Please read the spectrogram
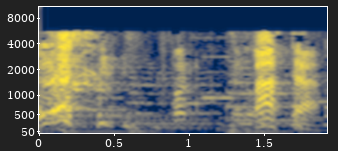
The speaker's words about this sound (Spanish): Vamos, no me bostece, dejen de bostezar, dejen de toser que me molesta, no puedo trabajar si tosen. Por favor, dejen de toser, porque si no, me pierdo el equilibrio mental.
